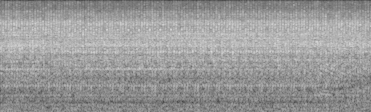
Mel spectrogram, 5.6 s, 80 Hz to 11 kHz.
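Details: Kia/Hyundai Bongo D4CB diesel after replacing alternator with crushed pulley bearing that caused noise; even diesel clatter at idle with steady rhythm, no squeal or grind from front; charging about 14 V; normal idle.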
